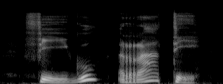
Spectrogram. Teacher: Figurati si dice con l'accento sulla seconda sillaba, figurati. E nella parlata veloce spesso si sente figurai con la te che si assorbe un po', ma l'importante è mantenere quel senso di immediatezza.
